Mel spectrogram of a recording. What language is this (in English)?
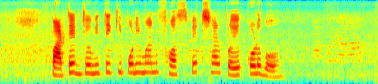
Bangla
